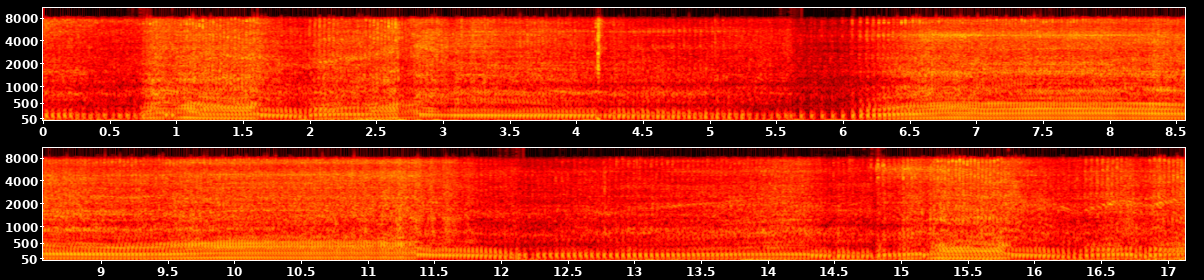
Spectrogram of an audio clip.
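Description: Moped's small engine running under way, its pitch rising and falling with the throttle, with a long steady pull in the middle, over wind noise on the microphone.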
